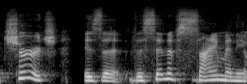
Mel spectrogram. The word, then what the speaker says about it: simony: So one of the worst sins in the church is the sin of simony, or some people pronounce it simony, S-I-M-O-N-Y, and that is charging money for sacraments and things like this.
